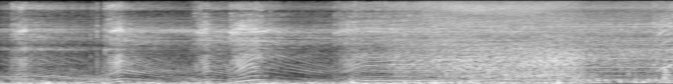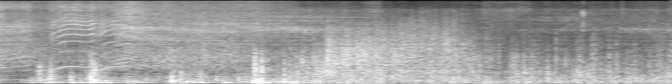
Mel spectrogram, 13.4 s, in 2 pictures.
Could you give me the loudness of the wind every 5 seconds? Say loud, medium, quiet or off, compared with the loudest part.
medium, loud, loud.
